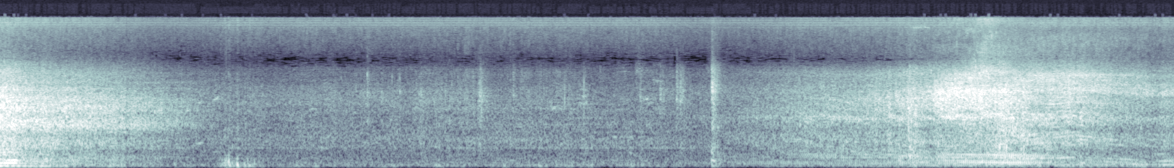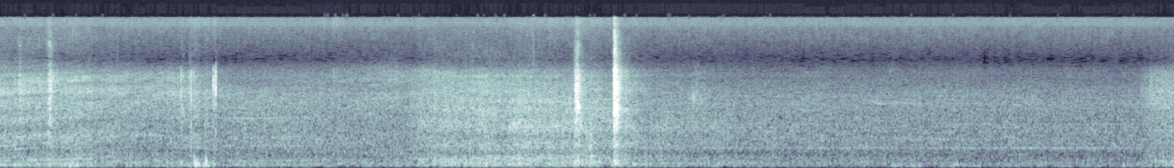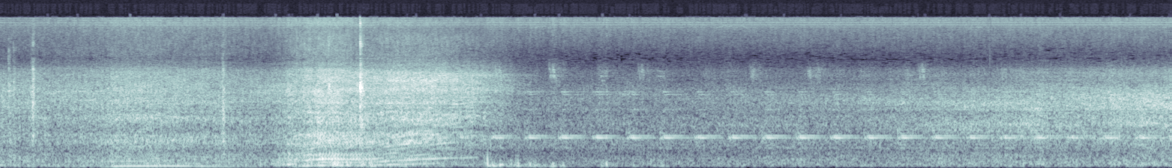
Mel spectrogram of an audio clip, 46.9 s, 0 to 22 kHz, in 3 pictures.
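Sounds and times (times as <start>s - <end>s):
vehicle driving past: 0.0s - 2.6s, 10.0s - 17.8s, 32.2s - 38.0s
vehicle engine driving past: 34.9s - 38.0s.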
